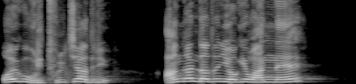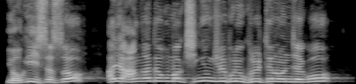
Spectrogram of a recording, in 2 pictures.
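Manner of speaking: acted-out fatherly amazement; pleasantly surprised father. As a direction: tease the son you are pleased to see. Father delighted to find son there.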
